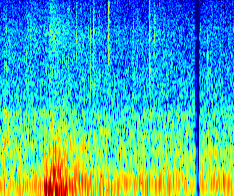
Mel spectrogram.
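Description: Room noise with a steady low hum, broken about half a second in by a single low thump that fades within half a second. The sound cuts out briefly near the end.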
